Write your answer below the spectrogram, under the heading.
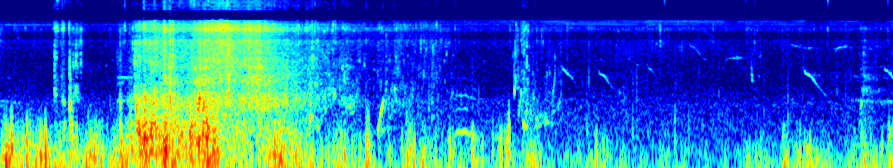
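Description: Pond water splashing and sloshing as a person plunges in and moves through it chest-deep. The loudest splashing comes about two seconds in, then it settles to softer sloshing.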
